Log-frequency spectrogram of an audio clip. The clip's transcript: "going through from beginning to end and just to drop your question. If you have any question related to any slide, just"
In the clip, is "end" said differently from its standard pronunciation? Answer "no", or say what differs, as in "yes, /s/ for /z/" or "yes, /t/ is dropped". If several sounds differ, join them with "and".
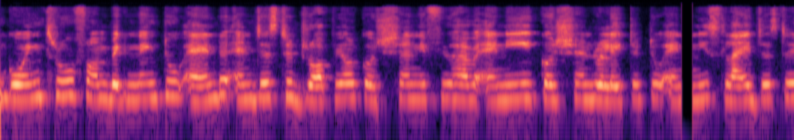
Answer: no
